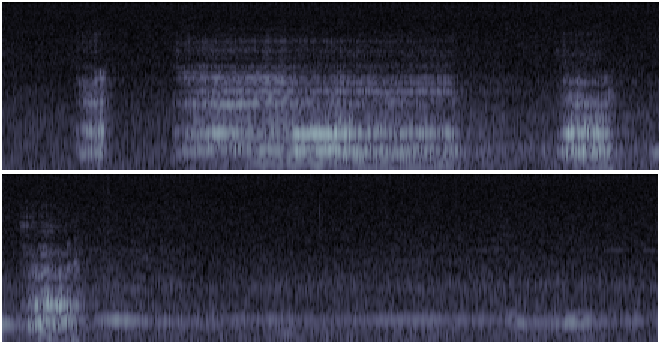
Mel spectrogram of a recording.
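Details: Red deer stag during the autumn rut, which begins mid-September, roaring in an evening forest to attract hinds and deter rivals; a single drawn-out guttural bellow, two short grunting calls, then a thin steady tone.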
